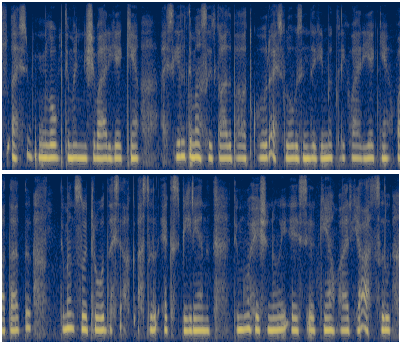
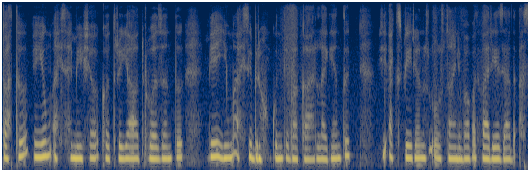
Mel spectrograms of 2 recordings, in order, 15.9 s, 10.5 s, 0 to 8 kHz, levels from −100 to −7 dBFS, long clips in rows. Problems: background sounds at intervals, low volume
